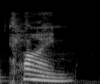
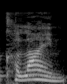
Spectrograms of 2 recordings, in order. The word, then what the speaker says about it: climb: 还有一点呢，需要注意就是最后的字母 b 是不发音的，是一个 silent b。这个词我们要把它发成 climb 是单音节的词啊，是一个音节。如果发成了 climb，就是双音节了嘛。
